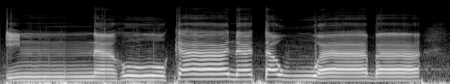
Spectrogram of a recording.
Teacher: Nun yang bersabdu, hukum dia apa? Wajibul gunnah, kena dengungkan bacaan.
